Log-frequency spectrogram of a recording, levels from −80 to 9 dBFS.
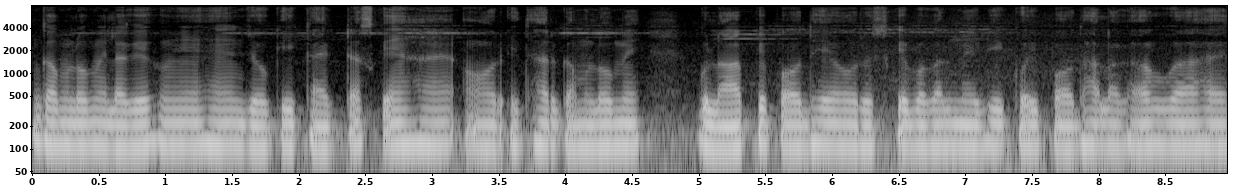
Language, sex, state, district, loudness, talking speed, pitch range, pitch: Hindi, male, Punjab, Pathankot, -15 LUFS, 175 wpm, 105-110 Hz, 110 Hz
